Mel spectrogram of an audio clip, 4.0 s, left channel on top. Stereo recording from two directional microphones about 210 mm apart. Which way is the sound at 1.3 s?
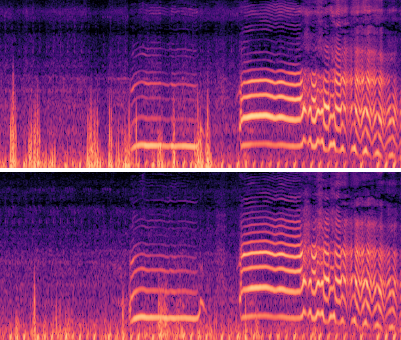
20° left (ahead or behind).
